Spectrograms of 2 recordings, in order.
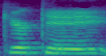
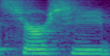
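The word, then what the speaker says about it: Circe: gurkey by Madeline Miller I pronounce it Kirk a some people pronounce it Cersei but whatever well just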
